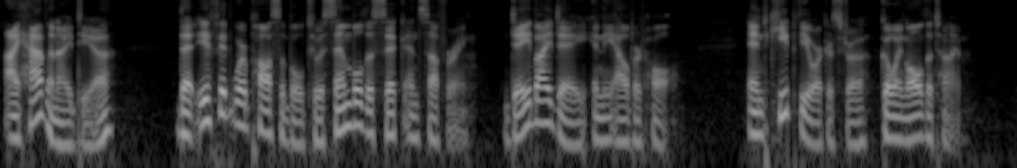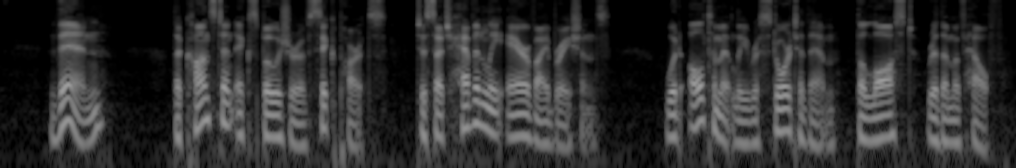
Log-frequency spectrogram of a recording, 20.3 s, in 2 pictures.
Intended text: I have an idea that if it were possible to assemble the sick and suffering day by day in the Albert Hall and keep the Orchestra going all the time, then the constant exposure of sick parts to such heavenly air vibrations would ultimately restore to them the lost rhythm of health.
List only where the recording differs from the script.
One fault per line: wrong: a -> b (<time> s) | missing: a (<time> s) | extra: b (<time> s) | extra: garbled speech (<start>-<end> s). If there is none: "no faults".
no faults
